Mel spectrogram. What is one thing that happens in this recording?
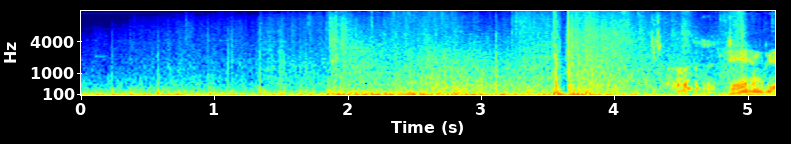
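Heavy gunfire and explosions rumble and crackle.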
